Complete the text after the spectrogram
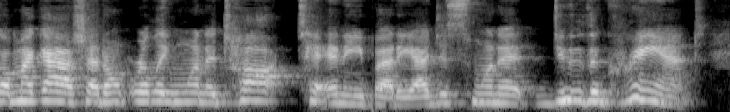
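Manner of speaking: plain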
